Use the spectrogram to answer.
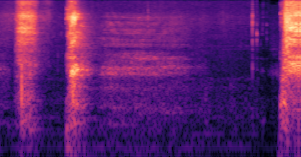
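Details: Adult man, a Ukrainian presidential adviser said to have allergic rhinitis, sneezes while speaking in an interview: two sharp explosive bursts close together, then a third after a pause, a short series of sneezes.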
